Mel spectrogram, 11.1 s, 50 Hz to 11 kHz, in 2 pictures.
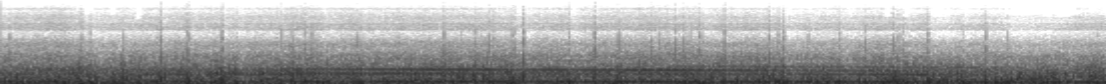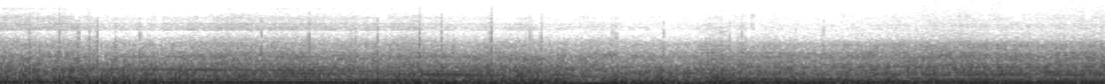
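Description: Turbocharged Toyota 2JZ-GTE inline-six in a Lexus SC300, heard from inside the cabin while cruising at light load off boost, with road and wind noise under it. Its note slowly falls, dips lower about eight and a half seconds in, then picks up again.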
